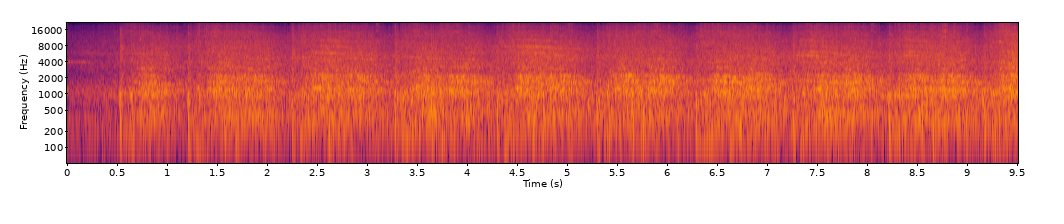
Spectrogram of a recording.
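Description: A loud train rolls past close by at a level crossing, wheels clattering in a steady repeating rhythm over the rails, continuous throughout.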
